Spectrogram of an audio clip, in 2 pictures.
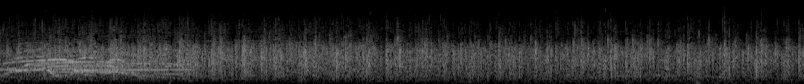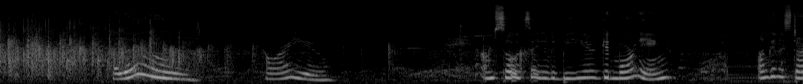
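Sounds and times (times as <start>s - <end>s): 
audience applause at the Newport Folk Festival welcoming a performer: 0.0s - 10.6s
speech: 13.0s - 14.9s, 15.6s - 16.0s.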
